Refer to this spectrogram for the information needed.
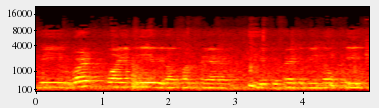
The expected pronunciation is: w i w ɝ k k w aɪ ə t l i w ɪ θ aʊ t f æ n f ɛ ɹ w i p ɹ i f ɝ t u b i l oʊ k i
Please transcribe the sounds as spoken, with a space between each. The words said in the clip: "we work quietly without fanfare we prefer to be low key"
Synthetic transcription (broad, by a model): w i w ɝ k k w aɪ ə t l i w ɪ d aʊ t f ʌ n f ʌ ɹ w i p ɹ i p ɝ t u b i l oʊ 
